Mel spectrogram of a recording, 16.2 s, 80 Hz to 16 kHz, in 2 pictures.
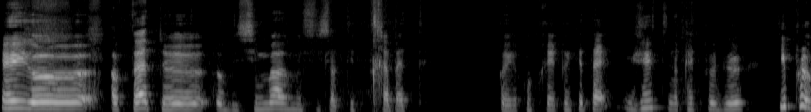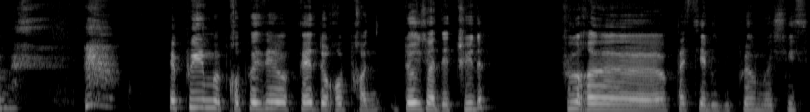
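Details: Deaf speech of a woman diagnosed deaf at 9 months, when doctors said she would never speak; she has never heard her own voice and learned to speak through about 20 years of speech therapy.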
